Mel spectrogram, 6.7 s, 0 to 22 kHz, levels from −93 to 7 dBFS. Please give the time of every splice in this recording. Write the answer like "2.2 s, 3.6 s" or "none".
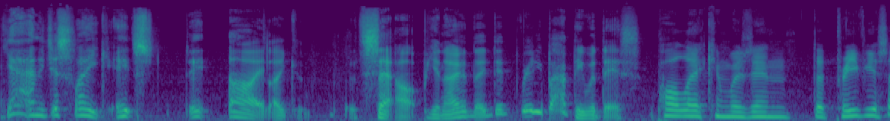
2.0 s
